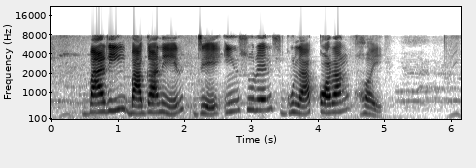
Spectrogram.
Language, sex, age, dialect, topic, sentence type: Bengali, female, 18-24, Rajbangshi, agriculture, statement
